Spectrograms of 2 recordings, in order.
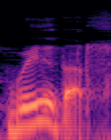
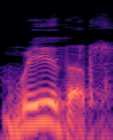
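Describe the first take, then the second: No difference in how they are said.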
